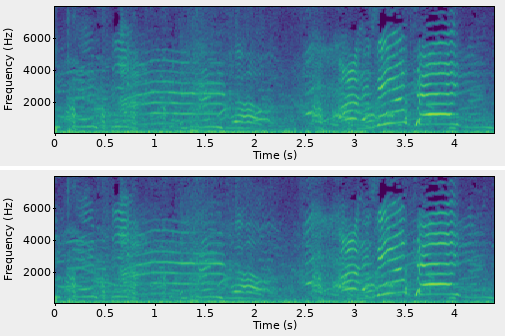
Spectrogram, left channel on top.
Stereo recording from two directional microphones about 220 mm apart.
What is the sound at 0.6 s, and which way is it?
Run, 5° right (ahead or behind).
